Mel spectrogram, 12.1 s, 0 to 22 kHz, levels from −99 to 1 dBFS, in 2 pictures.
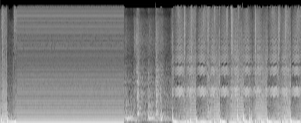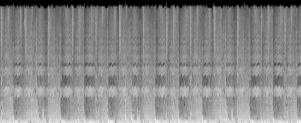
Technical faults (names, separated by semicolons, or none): system hang loop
